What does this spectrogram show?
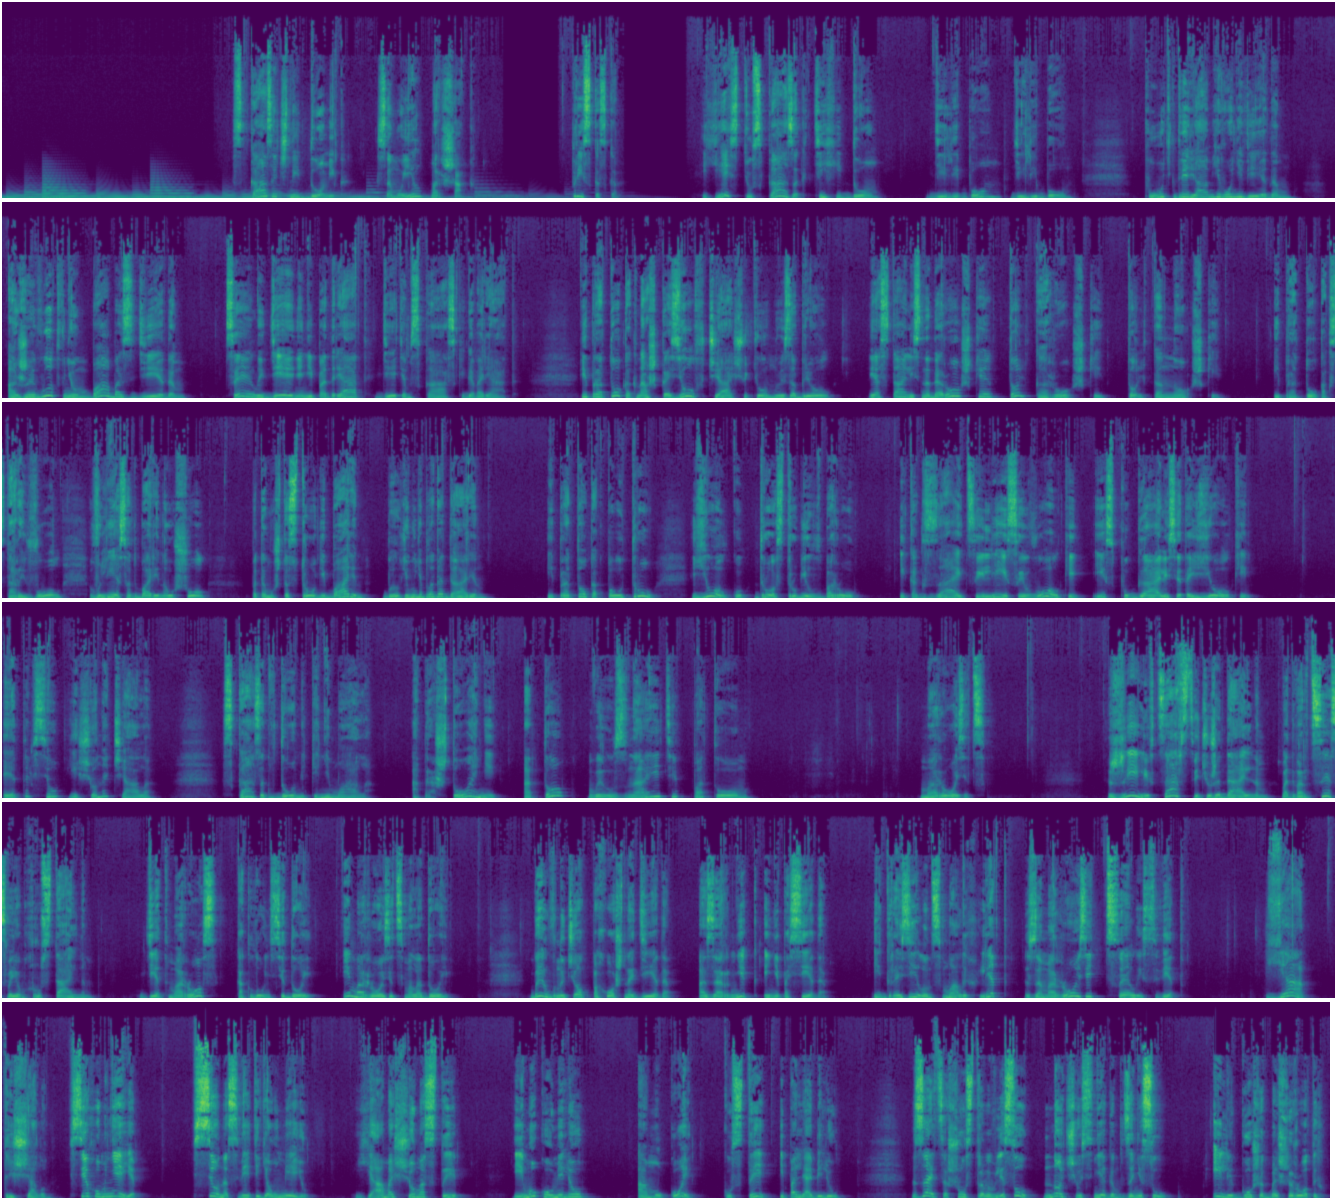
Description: Сказочный домик - аудиосказка Маршака - слушать онлайн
